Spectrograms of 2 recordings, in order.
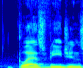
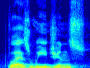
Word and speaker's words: Glaswegians: Glaswegians were feasting. That's probably not how that's pronounced, right? Glaswegians? Glaswegians? No, you got it right. Is it with a V or a W? It's with a W.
